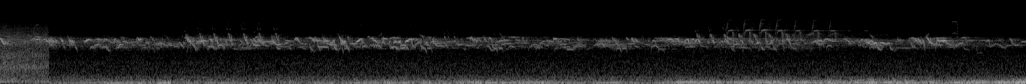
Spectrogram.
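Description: A dense chorus of many short, high chirps overlapping continuously, over a faint low rumble.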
